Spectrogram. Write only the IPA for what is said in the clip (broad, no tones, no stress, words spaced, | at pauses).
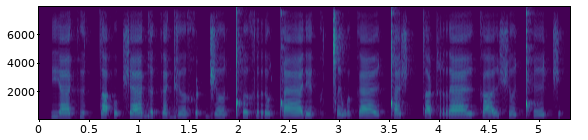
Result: jæːkʲotːaʔ oʔʃæːɡ ɛkæɡʲəː xɵʈd͡ʒəː ǃʰəːxrɵʊ̯ǃæː ɾʲɛ kəǀewɵkæːɪ̯ ǃæʃtːaʈ ræːɪ̯kaɪ̯ ʃəɪ̯ǃʰet͡ʃ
